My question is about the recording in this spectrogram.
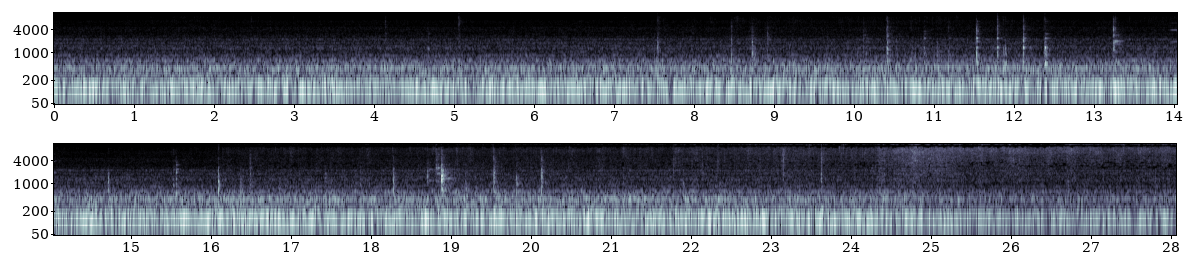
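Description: Chopped Japanese leek frying in oil in an iron wok, a wooden spatula clicking and scraping against the pan, over a steady low hum. The sizzle swells louder a few seconds before the end.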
